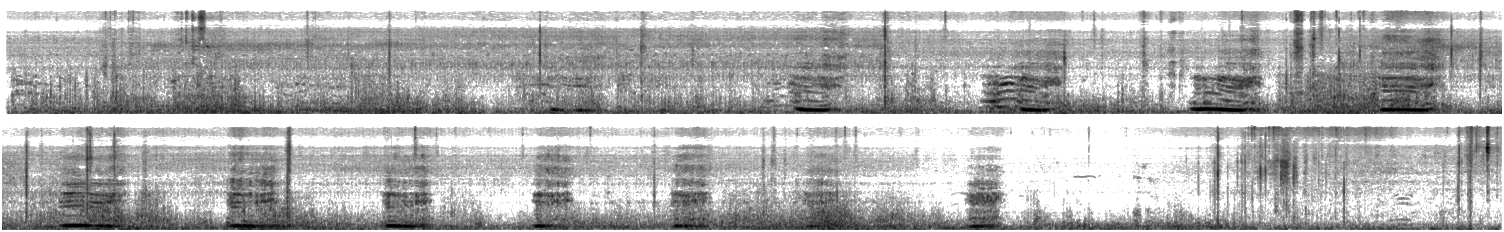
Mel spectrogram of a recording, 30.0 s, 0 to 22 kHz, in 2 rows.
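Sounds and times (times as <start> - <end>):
lioness roaring: 5.1 - 11.0, 11.7 - 18.0, 18.7 - 19.6, 20.2 - 23.8, 24.4 - 25.2.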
